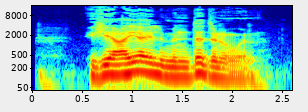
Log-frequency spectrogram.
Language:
Kabyle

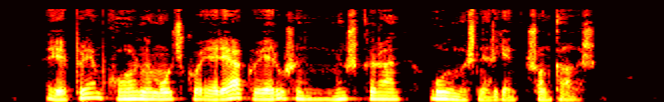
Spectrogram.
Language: Mari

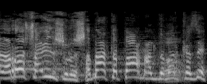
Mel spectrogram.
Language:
Hebrew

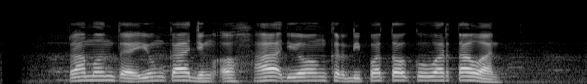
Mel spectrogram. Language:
Sundanese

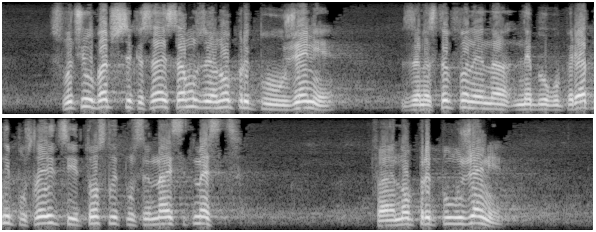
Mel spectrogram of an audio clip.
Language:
Bulgarian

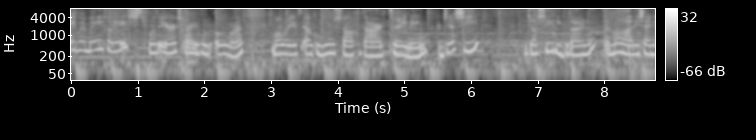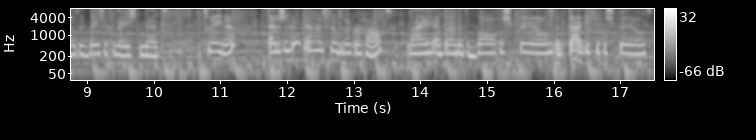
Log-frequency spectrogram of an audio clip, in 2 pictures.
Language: Dutch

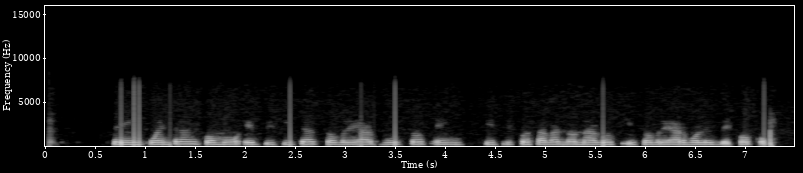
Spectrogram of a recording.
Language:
Spanish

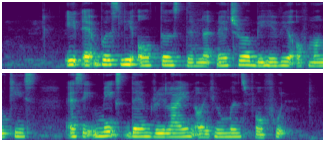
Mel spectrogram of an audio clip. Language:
English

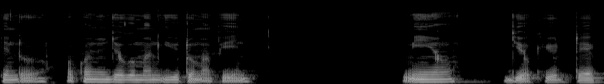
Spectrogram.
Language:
Luo (Kenya and Tanzania)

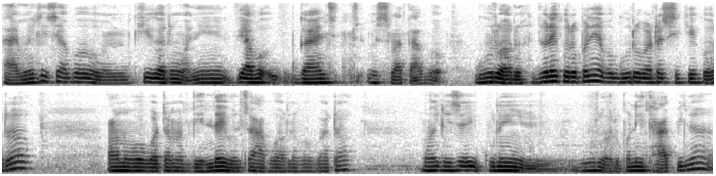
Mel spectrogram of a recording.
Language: Nepali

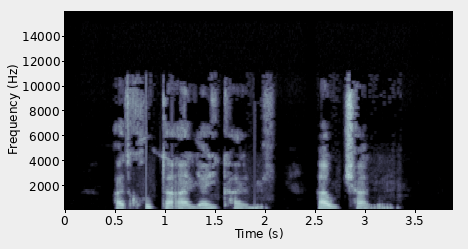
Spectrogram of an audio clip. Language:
Jauja Wanca Quechua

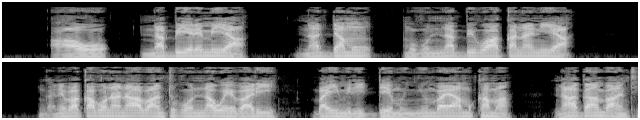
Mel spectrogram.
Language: Ganda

